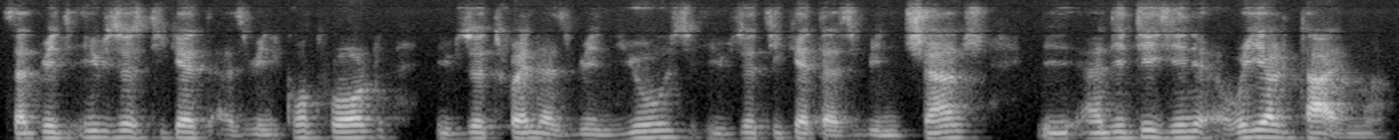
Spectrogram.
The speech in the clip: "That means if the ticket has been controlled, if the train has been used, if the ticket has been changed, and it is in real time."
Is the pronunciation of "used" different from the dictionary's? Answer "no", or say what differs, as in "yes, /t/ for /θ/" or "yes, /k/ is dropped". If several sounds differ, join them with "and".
no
